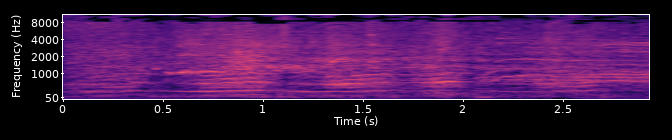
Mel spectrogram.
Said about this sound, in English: So here there's a street racing car who does some smoke and then he hits another car.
